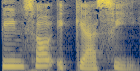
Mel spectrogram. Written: तीन सौ इक्यासी

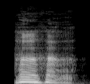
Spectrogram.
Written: हाँ-हाँ

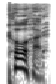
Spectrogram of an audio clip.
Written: ठोहर

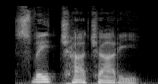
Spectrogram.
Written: स्वेच्छाचारी

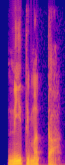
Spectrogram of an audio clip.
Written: नीति-मत्ता

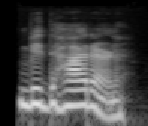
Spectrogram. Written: विधारण

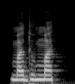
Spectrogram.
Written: मधुमत्त

